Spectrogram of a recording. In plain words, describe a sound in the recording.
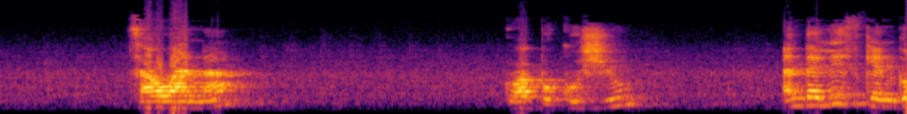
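An elderly man speaks slowly into a microphone over a loudspeaker, with pauses between phrases.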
